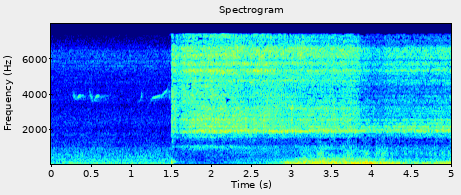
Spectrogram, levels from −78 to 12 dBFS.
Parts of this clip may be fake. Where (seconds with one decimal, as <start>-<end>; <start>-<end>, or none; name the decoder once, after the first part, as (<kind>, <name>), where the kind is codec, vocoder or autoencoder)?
2.3-3.2 (codec, SNAC)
